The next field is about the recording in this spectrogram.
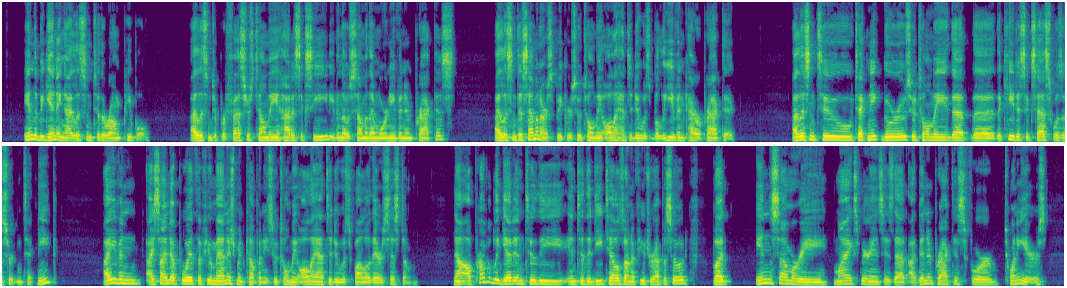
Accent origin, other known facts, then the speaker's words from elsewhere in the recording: Hawaii, United States; I get to practice back in my home state of Hawaii. It is paradise.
